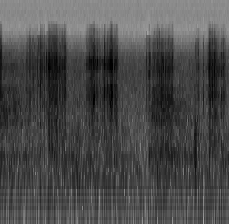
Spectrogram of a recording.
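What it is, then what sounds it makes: Plastic toothbrush. Fingertips and long nails scratch and flick the green bristles of a small plastic manual toothbrush with a pink and white handle, held in both hands, and tap its handle. Soft, crisp bristly scratching comes in repeated bursts, with an occasional light tap. The sound stays quiet throughout.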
